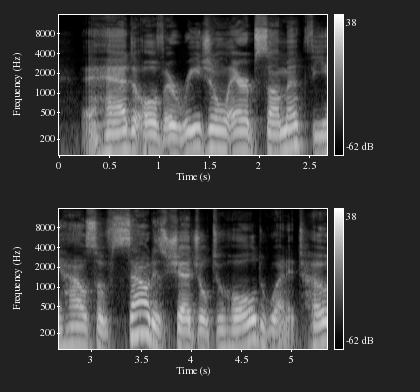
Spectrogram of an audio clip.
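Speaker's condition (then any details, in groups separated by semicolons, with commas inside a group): No condition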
